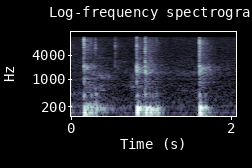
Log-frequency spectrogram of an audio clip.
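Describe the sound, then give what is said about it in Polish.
Three heavy, clacking keystrokes on a computer keyboard, spaced unevenly about a second apart, each with a dull thud underneath, fairly loud with nothing else going on. “O, o słyszycie jak miłość klawiaturę.”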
